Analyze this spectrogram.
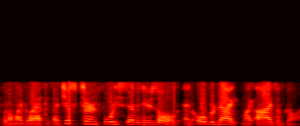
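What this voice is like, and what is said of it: Usual voice. Nothing is said of it.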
